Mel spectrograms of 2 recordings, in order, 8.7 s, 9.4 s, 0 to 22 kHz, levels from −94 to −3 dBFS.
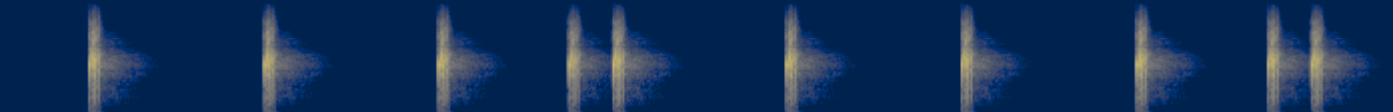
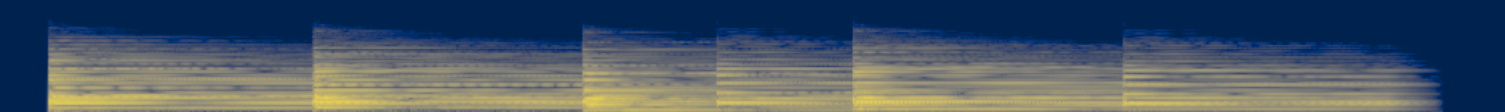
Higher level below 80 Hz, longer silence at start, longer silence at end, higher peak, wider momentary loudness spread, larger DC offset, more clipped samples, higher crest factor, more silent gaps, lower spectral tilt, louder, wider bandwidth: second, -80 dBFS vs -52 dBFS; first, 0.55 s vs 0.3 s; about the same, 0.45 s vs 0.55 s; about the same, -2 dBFS vs -2 dBFS; second, 4 LU vs 13 LU; neither; neither; first, 28 dB vs 18 dB; first, 1.05-1.64 s, 2.15-2.73 s, 3.23-3.54 s, 4.34-4.90 s, 5.41-5.99 s, 6.50-7.09 s, 7.61-7.91 s vs none; second, 4 dB/octave vs -9.5 dB/octave; second, -24 LUFS vs -20 LUFS; first, 18 kHz vs 5.2 kHz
